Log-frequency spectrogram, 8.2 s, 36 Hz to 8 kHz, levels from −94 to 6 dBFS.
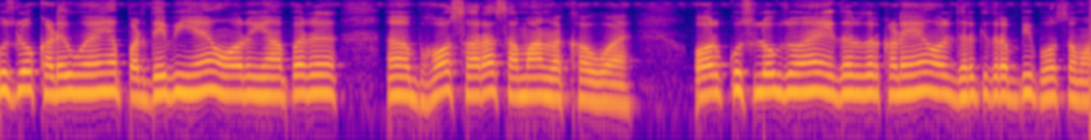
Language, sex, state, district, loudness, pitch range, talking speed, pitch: Hindi, female, Punjab, Pathankot, -15 LUFS, 205-230 Hz, 270 wpm, 215 Hz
